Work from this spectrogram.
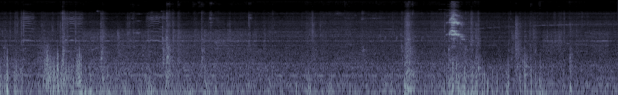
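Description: Special express train pulling into Velankanni station, with a steady rumble and rhythmic clickety-clack of wheels over rail joints, louder bursts of clatter and a brief squeal, heard from on board with no talking.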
